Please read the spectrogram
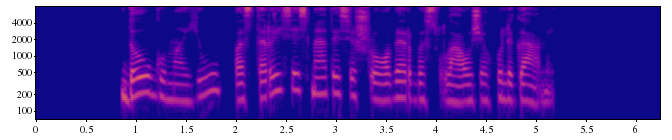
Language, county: Lithuanian, Kaunas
